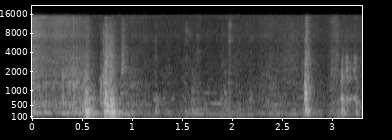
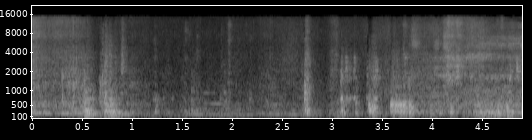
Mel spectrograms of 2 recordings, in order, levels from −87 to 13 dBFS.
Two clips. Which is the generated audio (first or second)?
first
